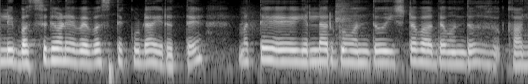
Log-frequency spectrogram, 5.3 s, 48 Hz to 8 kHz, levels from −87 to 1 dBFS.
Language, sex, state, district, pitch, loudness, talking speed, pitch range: Kannada, female, Karnataka, Dakshina Kannada, 180 Hz, -18 LUFS, 145 wpm, 175-195 Hz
